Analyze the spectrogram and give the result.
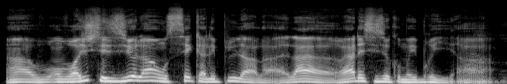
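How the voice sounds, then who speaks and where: A man's voice: mid-range voice, fairly quick, vocal fry, mellow, no room sound. A man hosting casual reaction commentary on odd internet clips, incredulous and firing off rhetorical questions in street slang. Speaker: host reacting to social media clips.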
